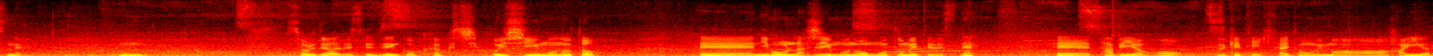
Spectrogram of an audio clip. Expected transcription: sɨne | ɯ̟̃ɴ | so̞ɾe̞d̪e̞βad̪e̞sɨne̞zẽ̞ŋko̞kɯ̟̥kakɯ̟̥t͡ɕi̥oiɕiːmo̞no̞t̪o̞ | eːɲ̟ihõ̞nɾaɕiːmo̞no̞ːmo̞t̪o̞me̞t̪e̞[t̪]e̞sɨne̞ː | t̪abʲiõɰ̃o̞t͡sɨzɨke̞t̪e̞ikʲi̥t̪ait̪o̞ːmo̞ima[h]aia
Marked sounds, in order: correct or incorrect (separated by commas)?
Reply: incorrect, correct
